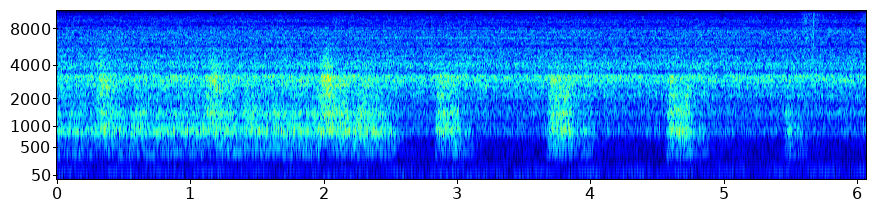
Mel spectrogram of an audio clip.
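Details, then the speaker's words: Handheld Doppler demonstration on a person: hissy device noise with rhythmic whooshing blood-flow pulses at about 70 a minute. "இப்போ கேட்டோம் பாருங்க இந்த volume வந்து பாத்தீங்கன்னாக்க இந்த டாப்ளர்ல வந்த சத்தம்தான்."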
